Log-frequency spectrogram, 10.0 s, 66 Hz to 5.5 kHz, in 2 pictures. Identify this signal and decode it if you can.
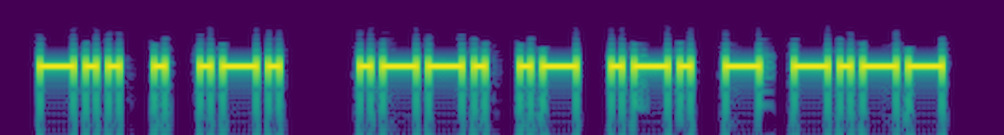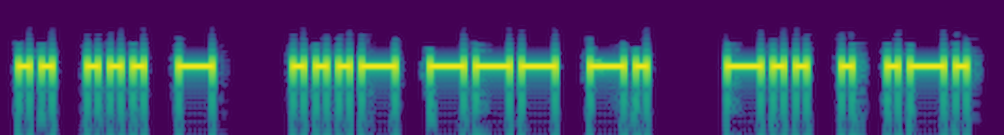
Morse code, heard as a keyed tone, about 21 wpm, 630 Hz. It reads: DER PARTY IST VON DER
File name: Witz2 21wpm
